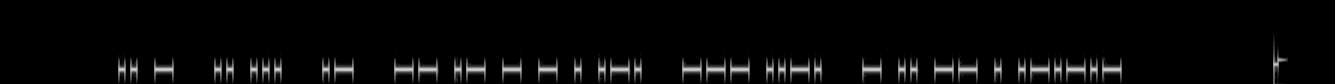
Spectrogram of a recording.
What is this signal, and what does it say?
Morse code, heard as a keyed tone, about 20 wpm, 700 Hz. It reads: IT IS A MATTER OF TIME.
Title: Sentences with 3-Word Phrases - 20wpm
